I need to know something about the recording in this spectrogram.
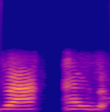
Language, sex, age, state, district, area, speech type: Assamese, female, 18-30, Assam, Lakhimpur, rural, conversation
